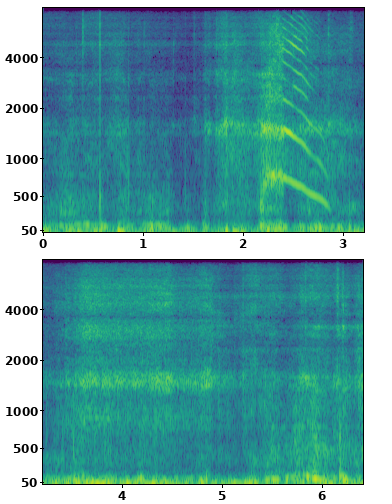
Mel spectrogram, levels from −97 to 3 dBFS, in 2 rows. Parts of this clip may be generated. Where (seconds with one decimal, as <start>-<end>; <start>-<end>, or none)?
0.0-2.4; 4.9-6.4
